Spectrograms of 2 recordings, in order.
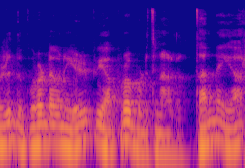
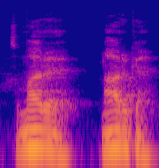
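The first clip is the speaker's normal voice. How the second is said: low, steady answering voice; low reassuring voice from within; inner voice of a god; 5 semitones lower than usual. A narrator's reading. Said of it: "உள்ளே குரல் கேட்டது".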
